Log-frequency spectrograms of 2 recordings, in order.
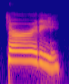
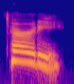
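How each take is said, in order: Both takes have the same delivery.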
